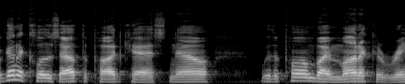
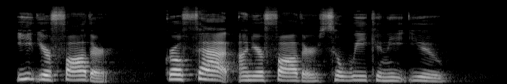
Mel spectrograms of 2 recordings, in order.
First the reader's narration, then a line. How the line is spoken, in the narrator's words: My daughter cried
